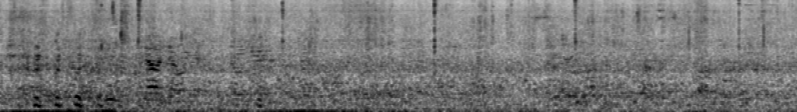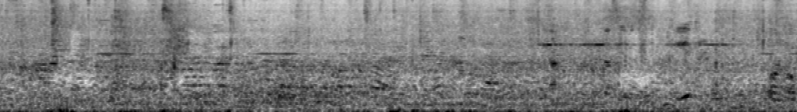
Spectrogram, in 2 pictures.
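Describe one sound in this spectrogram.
Footsteps tap on paving stones as people walk by outdoors.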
